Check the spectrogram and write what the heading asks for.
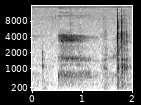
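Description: Faint clicking of plastic Lego pieces being handled and pressed onto a minifigure. A soft hiss about half a second in, then a quick cluster of small sharp clicks near the end.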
